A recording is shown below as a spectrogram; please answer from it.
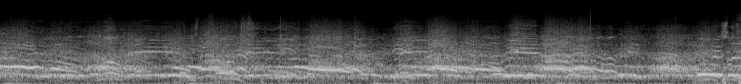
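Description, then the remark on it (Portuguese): A dense crowd shouts and cheers continuously, many overlapping voices calling out loudly in excited greeting, a steady roar with rising yells throughout. “Inteiramente submersos pela multidão.”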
